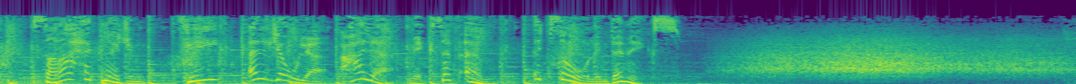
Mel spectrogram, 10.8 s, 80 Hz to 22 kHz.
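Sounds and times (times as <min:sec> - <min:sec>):
speech: 0:00.4 - 0:06.8
recorded stadium crowd roaring played back on a radio programme: 0:07.1 - 0:10.7.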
